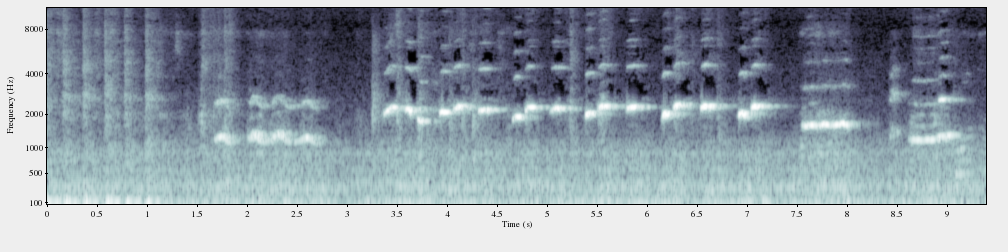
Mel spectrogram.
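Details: Cheerful pet cockatiel whistling indoors: a few clicks, then a run of clear whistled notes bouncing between two pitches, repeated quickly and unevenly, with soft tapping sounds in the room.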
